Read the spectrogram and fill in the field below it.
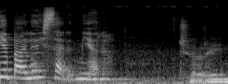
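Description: A woman speaks anxiously, close by.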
